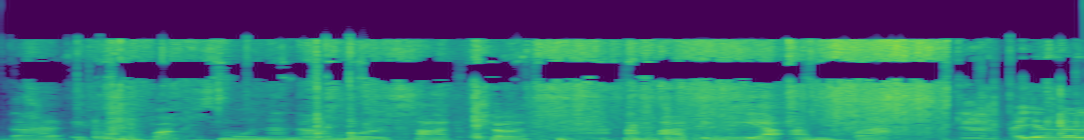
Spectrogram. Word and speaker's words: Versace: According to Donatella Versace, it is pronounced as Versace, not Versace, Versace.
